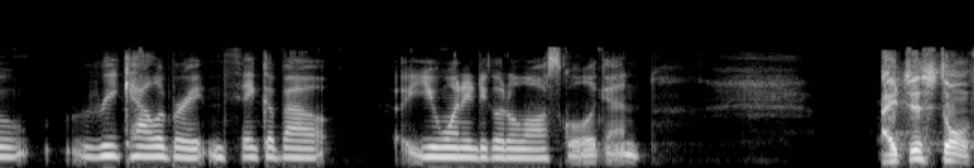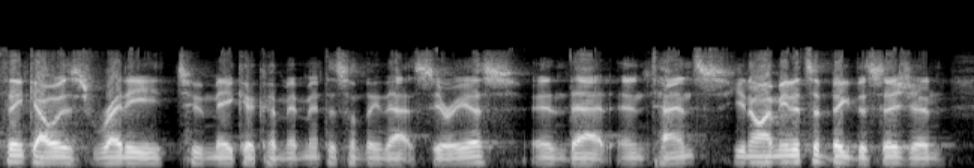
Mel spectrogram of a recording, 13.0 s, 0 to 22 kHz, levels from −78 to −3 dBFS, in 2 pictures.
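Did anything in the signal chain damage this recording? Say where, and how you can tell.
Yes: concealed Bluetooth headset packet loss on the headset-to-phone radio link. Patches at 3.46 s and 6.96 s each fit one lost 7.5 ms packet, and 8.58 to 8.61 s fits about three in a row. The receiver refilled each gap with a repeated recent waveform stretch.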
